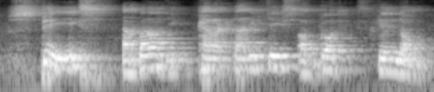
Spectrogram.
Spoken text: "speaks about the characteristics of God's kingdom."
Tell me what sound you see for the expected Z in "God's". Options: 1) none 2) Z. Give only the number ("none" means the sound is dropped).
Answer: 1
